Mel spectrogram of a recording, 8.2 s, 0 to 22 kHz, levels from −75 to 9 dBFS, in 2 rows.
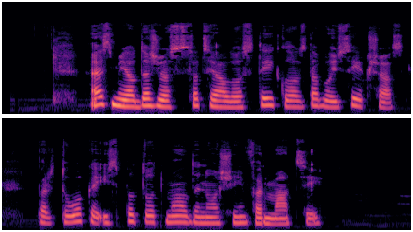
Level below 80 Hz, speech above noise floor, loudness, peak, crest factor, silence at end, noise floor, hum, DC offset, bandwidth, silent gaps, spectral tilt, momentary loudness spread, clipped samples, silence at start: -70 dBFS; 46 dB; -21 LUFS; -2 dBFS; 20 dB; 0.9 s; -66 dBFS; none; under 0.1%; 11.5 kHz; none; -5 dB/octave; 14 LU; under 0.1%; 0.5 s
